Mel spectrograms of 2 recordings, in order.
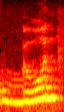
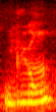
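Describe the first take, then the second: First: "Buon" tried with an OO vowel, like "boun"; alternative pronunciation. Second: "Buon" tried with an O vowel, like "bo"; unsure pronunciation. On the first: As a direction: say "Buon" tentatively as "boon". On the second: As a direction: say "Buon" tentatively as "bon". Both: Shown as a demonstration. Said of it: "je sais pas si on dit".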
